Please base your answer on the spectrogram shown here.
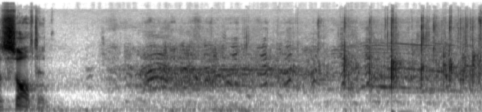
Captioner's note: laughter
